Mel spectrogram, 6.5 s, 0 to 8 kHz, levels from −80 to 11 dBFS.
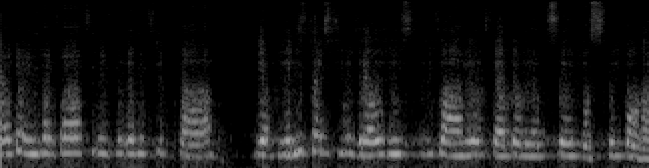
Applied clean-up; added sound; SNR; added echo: neural separator model SepFormer DNS4.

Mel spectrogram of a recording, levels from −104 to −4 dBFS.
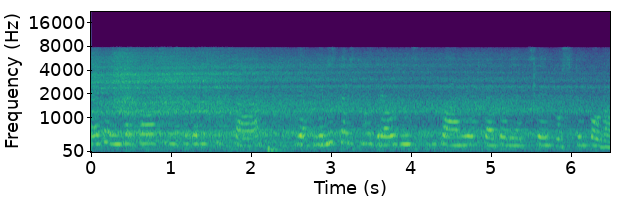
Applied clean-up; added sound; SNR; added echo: none; Hiss; 4 dB; reverberation time 0.3 s.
